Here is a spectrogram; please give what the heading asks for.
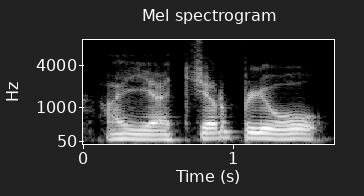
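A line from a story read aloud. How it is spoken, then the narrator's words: Through gritted teeth. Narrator (Russian): сказал Пашка сквозь зубы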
